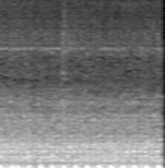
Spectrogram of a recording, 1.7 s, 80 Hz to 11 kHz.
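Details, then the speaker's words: Small motorcycle carburetor adjustment, idle raised to about 2000 rpm, air screw turned clockwise until rpm drops: single-cylinder beat slightly uneven and starting to sag as mixture leans; idle dropping during air screw adjustment. "Nah, setelah tinggi, kira-kira udah stabil, baru kita putar yang bagian setelan udara ini ke kanan sampai RPM-nya menurun. Nah, ini udah mulai menurun."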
